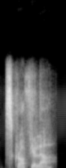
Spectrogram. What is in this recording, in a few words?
"scrofula", Indian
